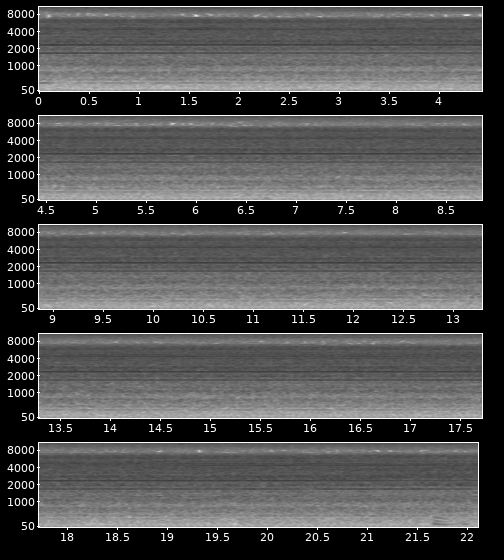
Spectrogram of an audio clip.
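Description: Heat gun set near its highest setting, running steadily: an even rush of air with a faint high whine. It is heating the underside of an aluminium-backed LED board to melt the LED's lead-free solder.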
